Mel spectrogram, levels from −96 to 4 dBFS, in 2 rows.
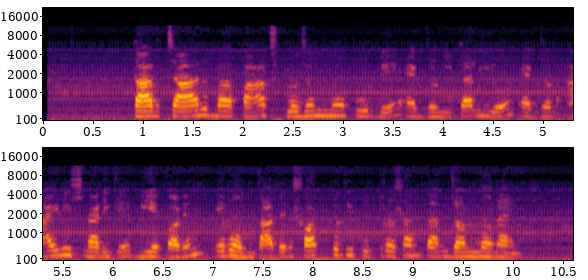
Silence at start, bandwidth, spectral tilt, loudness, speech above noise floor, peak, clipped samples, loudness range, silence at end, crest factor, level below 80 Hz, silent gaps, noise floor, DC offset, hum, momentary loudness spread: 0.9 s; 11 kHz; -7 dB/octave; -22 LUFS; 27 dB; 0 dBFS; under 0.1%; 8 LU; 0.25 s; 22 dB; -50 dBFS; none; -49 dBFS; under 0.1%; none; 16 LU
